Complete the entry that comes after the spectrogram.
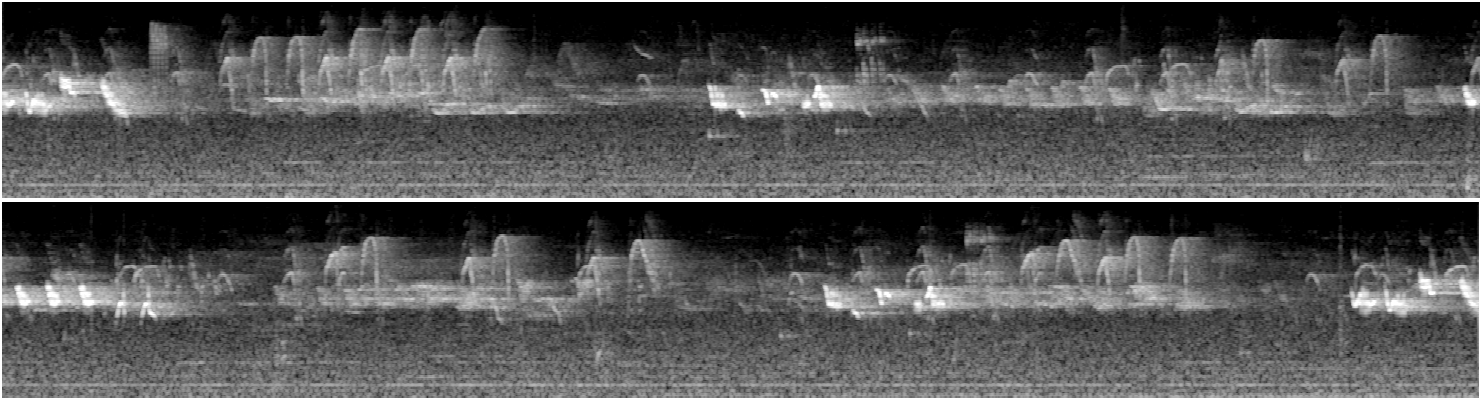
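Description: A bird singing in the background: bursts of rapid, high chirping notes, each lasting a second or two and coming back about every seven seconds.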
